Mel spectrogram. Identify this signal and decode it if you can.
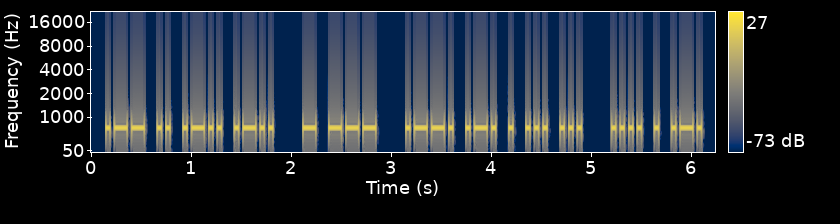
Morse code, heard as a keyed tone, about 28 wpm, 700 Hz. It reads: WILL TO PRESS HER
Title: Sentences from Top 1000 Words - Review Part 1 - 28wpm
